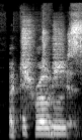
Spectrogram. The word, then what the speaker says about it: atrocious: Which syllable has all of the power? Atro- atro- atrocious.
